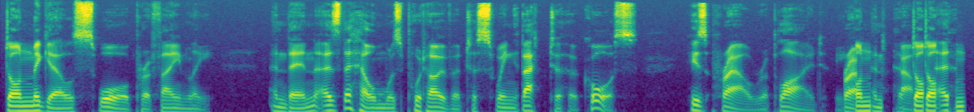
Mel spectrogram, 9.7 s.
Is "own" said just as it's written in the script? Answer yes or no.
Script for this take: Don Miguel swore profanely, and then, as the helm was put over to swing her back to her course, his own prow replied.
no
